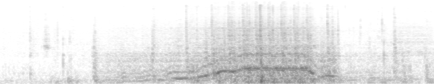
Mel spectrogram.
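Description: A sewing machine stitching small fabric snippets together, starting with a few clicks, then running in a rising, steady whir for about two seconds before slowing to a stop, close and fairly quiet.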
